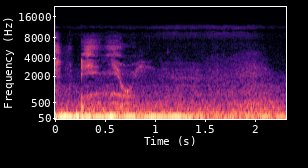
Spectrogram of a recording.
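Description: A person whispering briefly in the first half-second, over a steady low hum.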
